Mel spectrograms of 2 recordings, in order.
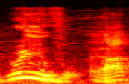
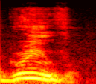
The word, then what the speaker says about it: Greenville: You can't say Ville. It's Greenville. I'm from the East Coast. We say Ville here. Yeah, so well, I'm from Texas. It's Greenville.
